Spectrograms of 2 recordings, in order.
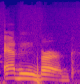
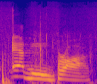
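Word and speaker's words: Edinburgh: ended up in edinb it's not Edinburg it's Eden bra okay Ed's in the bra that's how you remember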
